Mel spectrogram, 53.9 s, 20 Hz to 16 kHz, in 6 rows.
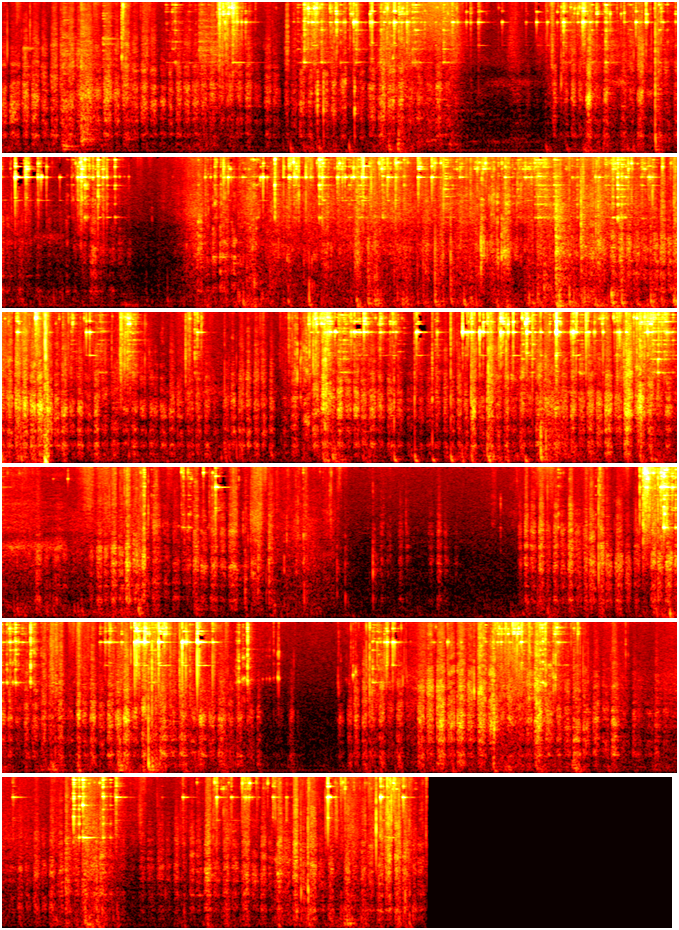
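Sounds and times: dog panting: 40.6s - 50.6s.

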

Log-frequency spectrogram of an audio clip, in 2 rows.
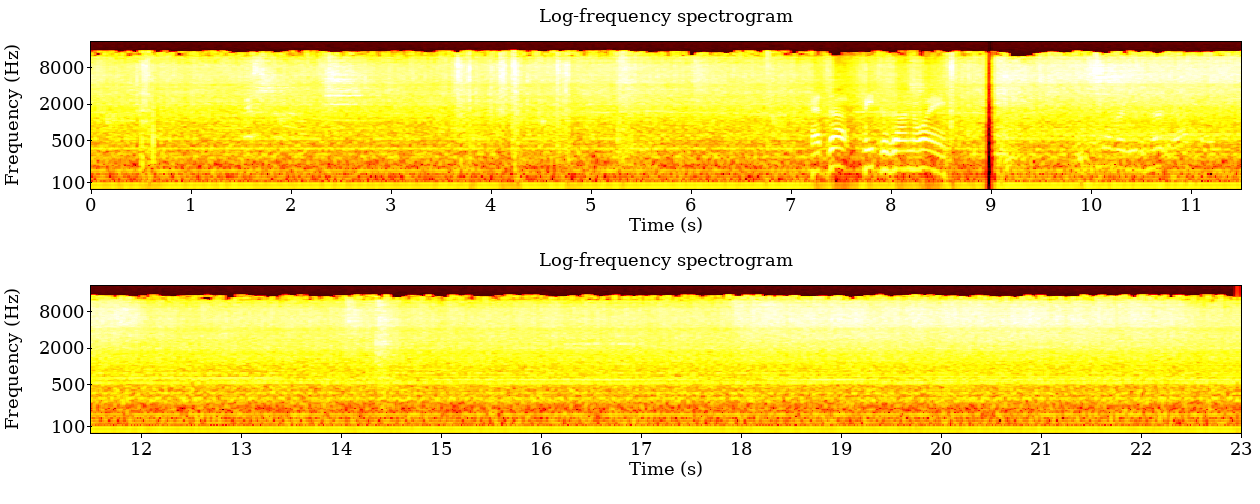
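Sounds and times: conveyor motor hum: 0.0s - 23.0s.

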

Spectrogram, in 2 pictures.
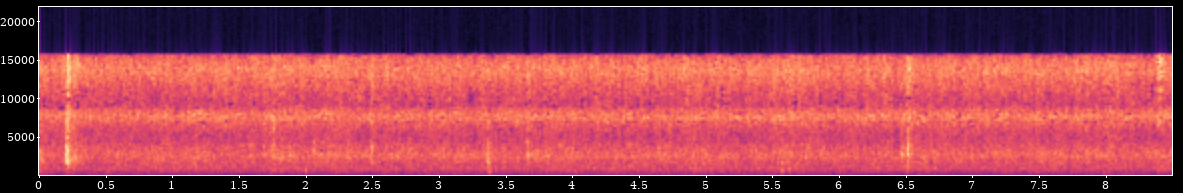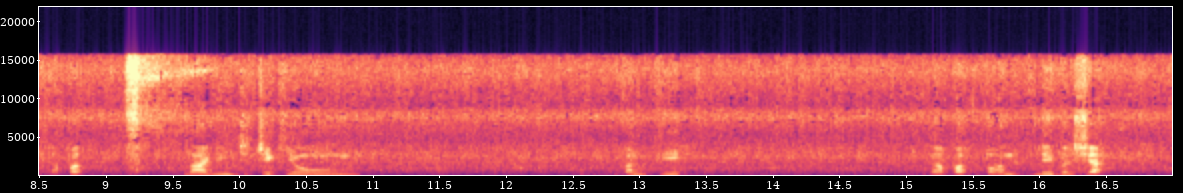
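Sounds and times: steady background hiss: 0.0s - 17.0s
faint clicks of hoses: 3.2s - 3.8s.

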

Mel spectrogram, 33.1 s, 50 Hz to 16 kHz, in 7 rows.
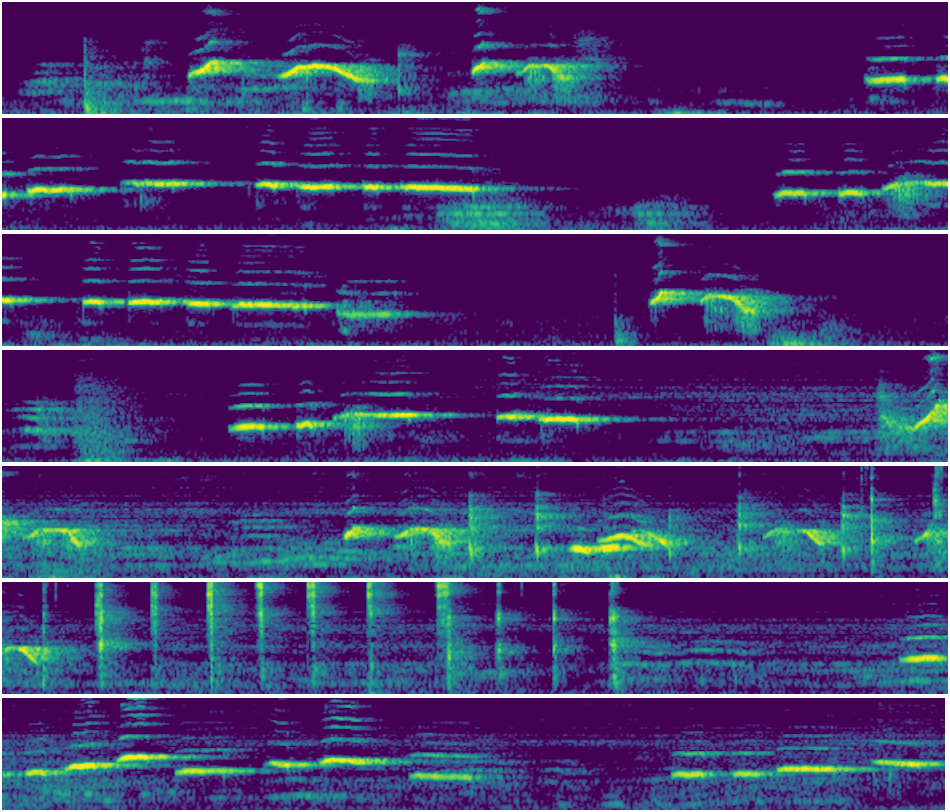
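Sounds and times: cockatiel whistling a tune: 0.9s - 3.0s, 4.3s - 7.3s, 8.6s - 11.6s, 12.7s - 13.4s, 15.3s - 17.4s, 18.6s - 19.5s, 20.6s - 24.0s, 28.1s - 30.9s, 31.6s - 33.0s.

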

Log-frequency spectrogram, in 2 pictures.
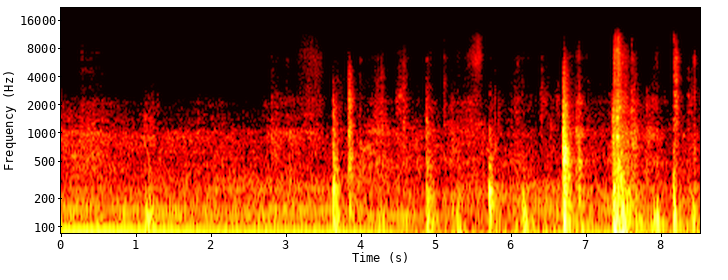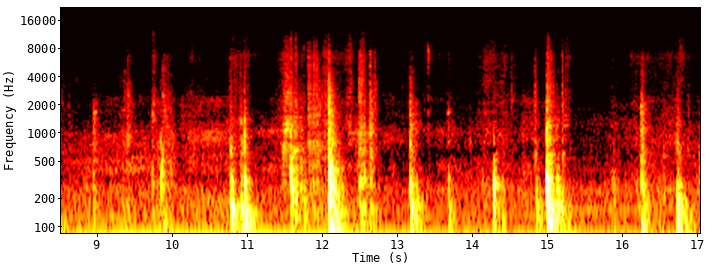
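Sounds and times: footsteps on wooden steps: 3.5s - 17.0s.

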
